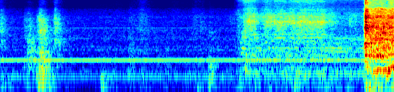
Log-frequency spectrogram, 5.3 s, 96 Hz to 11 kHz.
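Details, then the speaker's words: LS-swapped Chevy C-10 V8 with cheap mufflers, possibly Magnaflows, and an exhaust held by loosened mechanic wire, a likely cause of earlier clunking: a brief crank, then a steady, deep, even burble. It is healthy but loud and droney in the cab. "So that was pretty good. A little loud in the cab, and it's a little droney. It's not terrible"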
